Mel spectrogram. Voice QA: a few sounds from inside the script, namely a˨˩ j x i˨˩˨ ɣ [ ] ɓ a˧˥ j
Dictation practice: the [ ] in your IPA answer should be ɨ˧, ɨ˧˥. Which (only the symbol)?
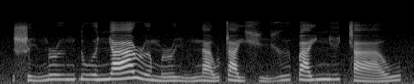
ɨ˧˥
